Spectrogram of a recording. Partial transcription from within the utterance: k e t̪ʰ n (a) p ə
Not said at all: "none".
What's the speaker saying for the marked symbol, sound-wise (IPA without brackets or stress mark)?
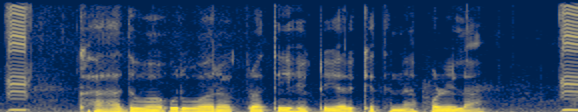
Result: a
